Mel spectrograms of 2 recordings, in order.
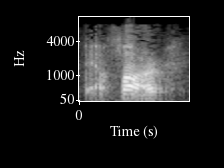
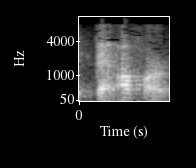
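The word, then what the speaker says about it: be'afar (בעפר): If the stress is on the ois groinius, then the preceding letter gets a kamatz, and if it's like in our case with a stress is on the end of the word be'afar, then the prefix of the shayrish gets a segel. Like in our case be'afar, be'afar, the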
